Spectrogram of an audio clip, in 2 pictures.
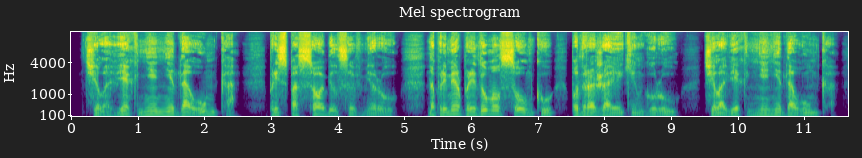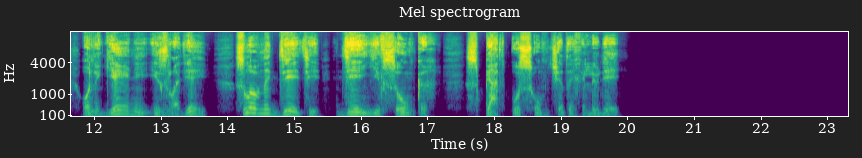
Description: Gaft-Sumka-chitaet-avtor-stih-club-ru.mp3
